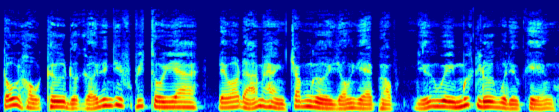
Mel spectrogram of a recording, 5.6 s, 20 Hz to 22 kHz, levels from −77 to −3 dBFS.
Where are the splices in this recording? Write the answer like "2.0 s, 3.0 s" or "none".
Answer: 1.3 s, 3.8 s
